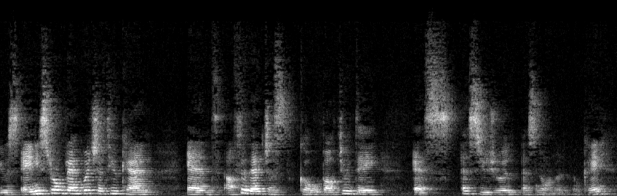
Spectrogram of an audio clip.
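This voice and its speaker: With a Maltese accent, a woman talks at a fairly slow pace amid noticeable background noise and audible room echo. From Malta. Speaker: chronic pain coach. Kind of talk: tutorial.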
